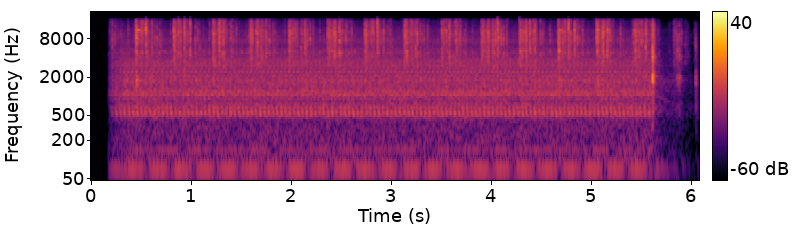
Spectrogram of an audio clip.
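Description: A small clicking mechanism running steadily, a rapid, even run of about five clicks a second, that stops suddenly with a sharp click near the end.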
